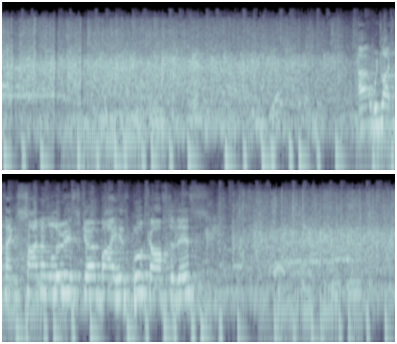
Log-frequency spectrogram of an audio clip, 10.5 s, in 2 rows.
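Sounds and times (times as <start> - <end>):
audience round of applause: 0.0 - 5.5, 7.9 - 10.4
speech: 4.8 - 8.0.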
